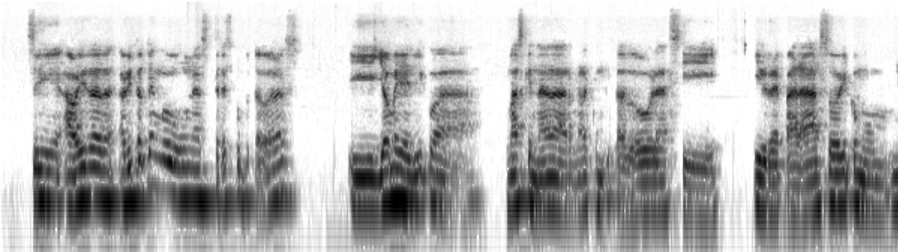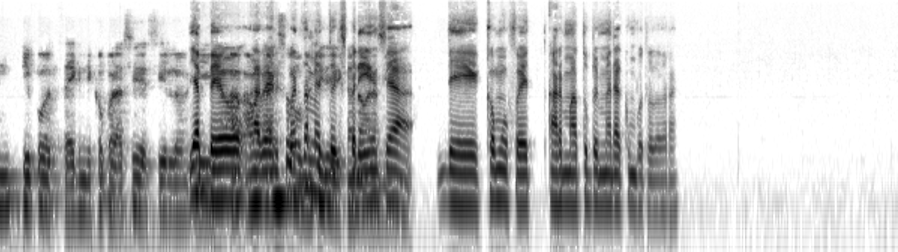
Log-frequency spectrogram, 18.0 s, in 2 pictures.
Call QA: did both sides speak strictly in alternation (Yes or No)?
No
